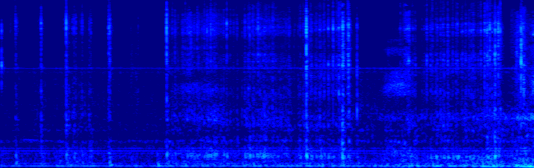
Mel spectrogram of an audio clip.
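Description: Near silence with faint, scattered light clicks and scratches from fingers pressing and handling the plastic cover film and a straight edge on a diamond-painting canvas.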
